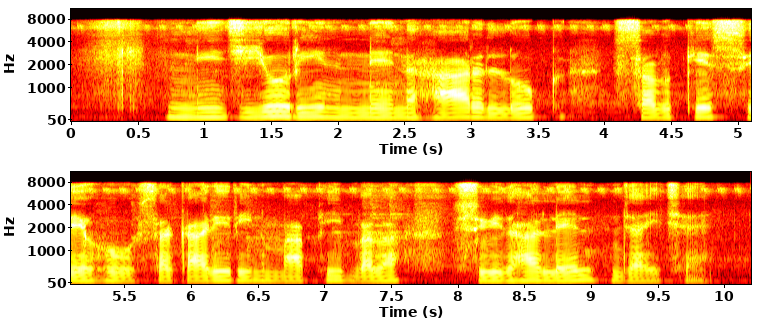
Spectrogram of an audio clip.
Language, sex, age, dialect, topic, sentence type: Maithili, female, 60-100, Bajjika, banking, statement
